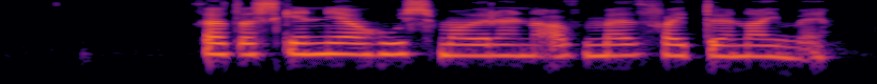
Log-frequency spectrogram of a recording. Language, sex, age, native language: Icelandic, female, 13, Icelandic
